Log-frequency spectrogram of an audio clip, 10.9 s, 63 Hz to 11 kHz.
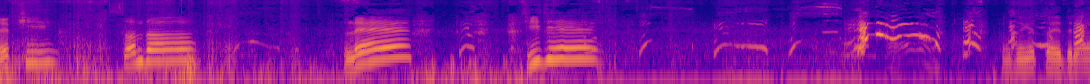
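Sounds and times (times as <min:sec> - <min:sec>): dogs whining and yipping: 0:02.2 - 0:03.6, 0:04.6 - 0:05.0, 0:06.2 - 0:10.9.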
